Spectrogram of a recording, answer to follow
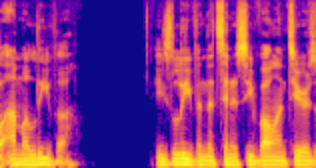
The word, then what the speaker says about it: Iamaleava: star star quarterback uh Nicoyava. And I think um we've been pronouncing his name wrong this whole time, guys. I think it's uh Nico Amaliva.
